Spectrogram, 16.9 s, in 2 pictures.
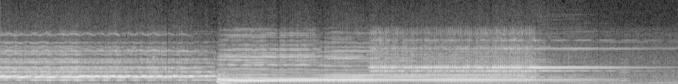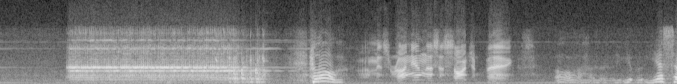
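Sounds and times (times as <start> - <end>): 
short wavering pitched sound: 0.0 - 8.8
telephone bell ringing: 2.7 - 8.6, 9.3 - 12.2
speech: 13.8 - 16.9.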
